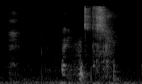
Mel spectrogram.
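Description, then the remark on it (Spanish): A single sneeze bursts out, a quick sharp intake followed by a loud breathy explosion that fades within a second. “Salud.”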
